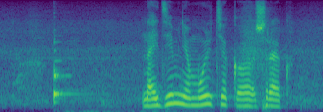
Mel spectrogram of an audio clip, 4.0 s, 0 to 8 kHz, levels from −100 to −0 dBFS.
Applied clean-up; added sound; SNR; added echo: none; Bowed string instrument; 6 dB; none.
